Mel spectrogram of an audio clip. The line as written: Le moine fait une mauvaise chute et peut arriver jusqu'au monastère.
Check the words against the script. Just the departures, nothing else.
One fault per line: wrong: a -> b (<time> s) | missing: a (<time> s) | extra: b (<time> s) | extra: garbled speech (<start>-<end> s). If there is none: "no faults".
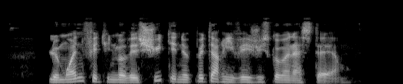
extra: ne (1.8 s)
